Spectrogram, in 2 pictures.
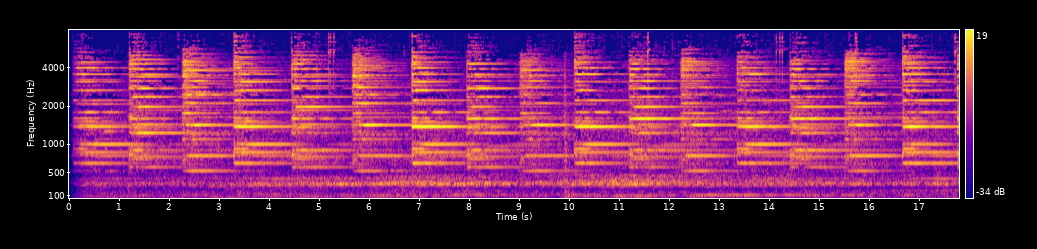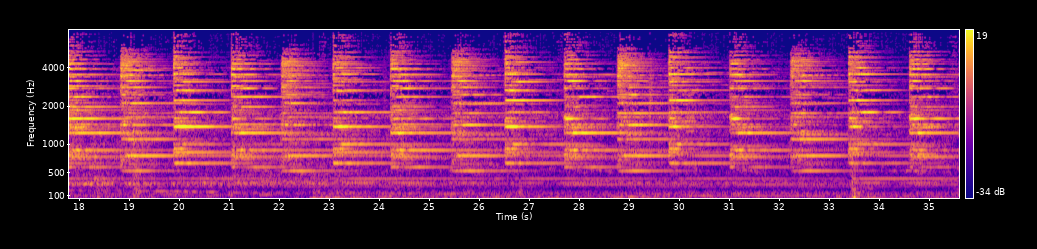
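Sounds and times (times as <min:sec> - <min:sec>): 
bells ringing: 0:00.0 - 0:35.5.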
